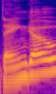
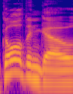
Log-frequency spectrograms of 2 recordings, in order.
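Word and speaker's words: Gholdengo: exclusive to me but I called the gold and silver gold Dango like Eric Dane AKA McSteamy Andre's Anatomy but this is one situation where the obvious pronunciation is the right one as confirmed by a recent Starlet Violet trailer and doubly confirmed by the new handbook this guy is called Golden go like you know golden yeah my bad for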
